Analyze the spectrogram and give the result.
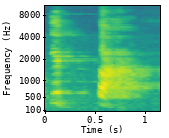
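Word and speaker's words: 있다: সি যেমন ইত্তা ইত্তা এটা কি উচ্চার হলো ত কারণ কি এটা শব্দের নিচে গেছে এই যে নিচে দেখেন এর নিচে গেছে এটা বাচ্চি বাচ্চি গেলে তখন হবে ত নিচে গেলে হবে ত উপরে গেলে হবে দন্তস এখানে ইত্তা মানে হলো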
